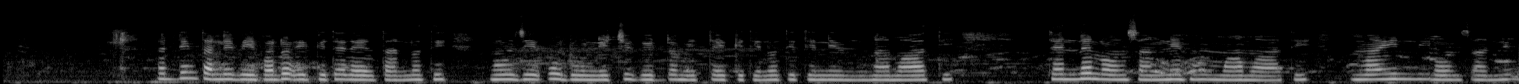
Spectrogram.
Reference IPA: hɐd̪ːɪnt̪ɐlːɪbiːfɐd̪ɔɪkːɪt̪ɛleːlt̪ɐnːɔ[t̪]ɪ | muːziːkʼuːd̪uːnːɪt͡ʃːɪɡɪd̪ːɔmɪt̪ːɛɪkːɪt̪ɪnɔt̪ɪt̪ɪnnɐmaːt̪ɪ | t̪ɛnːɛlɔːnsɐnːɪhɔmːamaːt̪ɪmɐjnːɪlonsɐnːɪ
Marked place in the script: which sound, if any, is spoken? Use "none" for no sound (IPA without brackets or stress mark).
t̪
